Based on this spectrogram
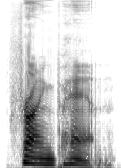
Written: frying pan

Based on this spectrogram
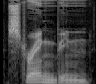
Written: string bean

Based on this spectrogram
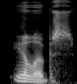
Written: ellipse

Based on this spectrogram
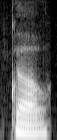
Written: go

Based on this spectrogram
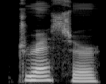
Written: dresser

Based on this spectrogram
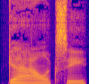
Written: galaxy

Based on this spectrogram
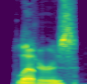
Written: letters

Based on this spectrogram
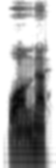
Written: walnut

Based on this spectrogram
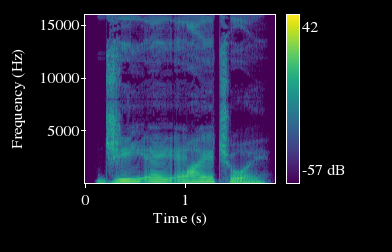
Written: gai choy

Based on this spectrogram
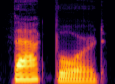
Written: backboard

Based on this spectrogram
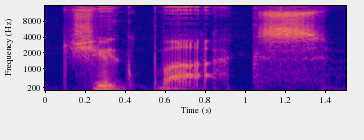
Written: jukebox

